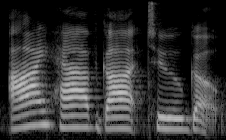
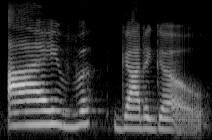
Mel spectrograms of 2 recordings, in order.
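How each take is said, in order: First: Every word is said in full. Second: 'I have' is contracted and 'got to' reduced. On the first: "The full grammatical expression is" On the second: "we often reduce this to"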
